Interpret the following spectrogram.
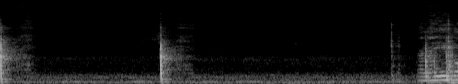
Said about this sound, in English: You're just slicing your mushrooms, just like that. You just keep slicing them.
